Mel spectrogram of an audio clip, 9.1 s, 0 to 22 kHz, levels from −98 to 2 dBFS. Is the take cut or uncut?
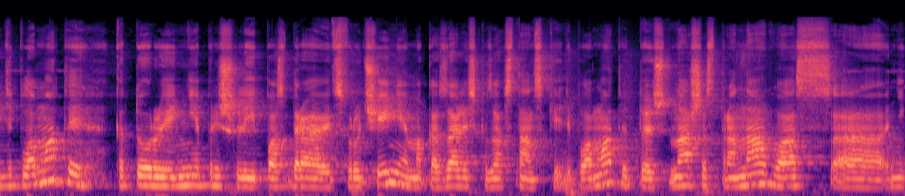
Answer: uncut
